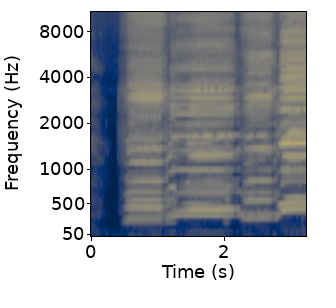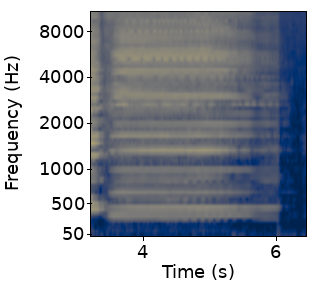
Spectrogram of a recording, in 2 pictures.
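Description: A harmonica, one of several different ones, plays a few loud, reedy chords, three short blasts followed by one long held chord that fades out after about six seconds, with no talking.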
